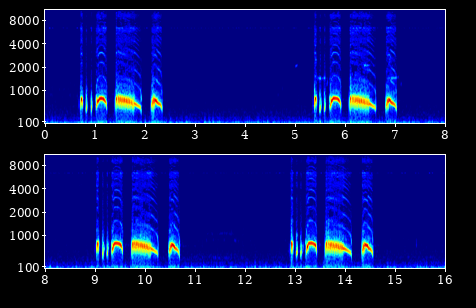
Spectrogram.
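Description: Spotted dove cooing: four phrases about four seconds apart. Each phrase is a few short coos with one longer, drawn-out coo near its end.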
